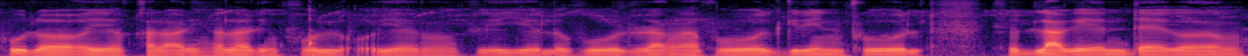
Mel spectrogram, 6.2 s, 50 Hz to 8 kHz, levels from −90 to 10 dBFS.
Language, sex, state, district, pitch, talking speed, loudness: Chakma, male, Tripura, Unakoti, 90 Hz, 145 wpm, -21 LUFS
